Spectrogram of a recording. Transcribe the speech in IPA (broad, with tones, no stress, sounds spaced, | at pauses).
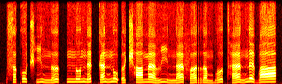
s ɐ˧˥˧ k o˥˨ t͡ʃʰ i˧˥˧ nː ə˧˥˧ | nː ɤ˦˥ n ɛ˧˥˧ kː æ˧˥˧ nː o˥˨ ʔ ə˧˥˧ t͡ʃʰ a˦˥ m æ˥˨ v i˥˨ nː æ˧˥˧ f ɐ˧˥˧ r ɐ˥˨ m b ɤ˧˥˧ tʰ æ˧˥˧ nː ɛ˥˨ b a˦˥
